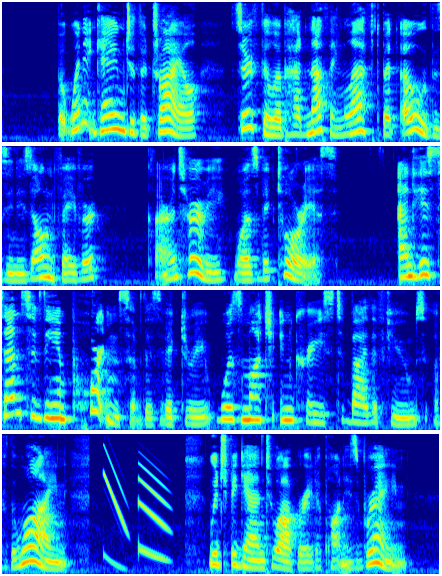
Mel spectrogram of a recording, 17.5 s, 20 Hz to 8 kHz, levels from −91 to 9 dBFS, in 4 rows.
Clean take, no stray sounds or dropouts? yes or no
no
